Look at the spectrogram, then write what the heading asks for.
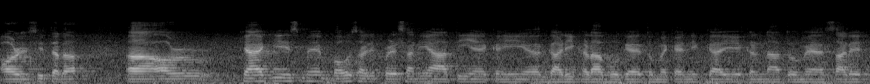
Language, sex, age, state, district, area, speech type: Urdu, male, 18-30, Bihar, Darbhanga, urban, spontaneous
